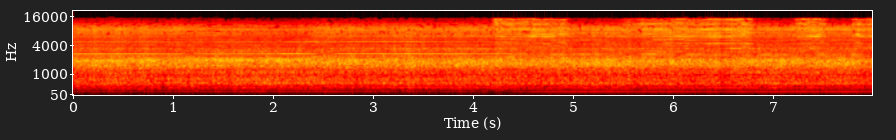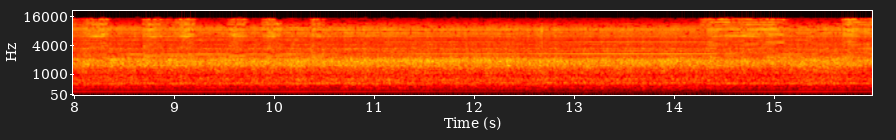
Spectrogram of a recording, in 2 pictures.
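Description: A cutter grinds against a metal key with a harsh, hissing whir.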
